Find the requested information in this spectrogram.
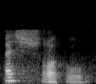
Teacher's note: ما ينفعش أفخم الهمزة في قوله تعالى أشركوا، إنما الهمزة مرققة فأقرأها كده أشركوا.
